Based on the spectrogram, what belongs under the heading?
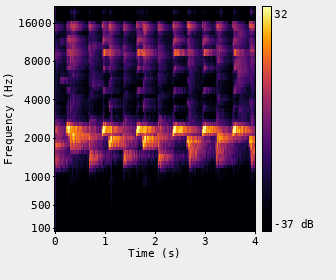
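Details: Sooty-headed bulbul in morning song, its voice loud and close: rapid repeated whistled phrases, a sharp high note falling into a lower bubbling tone, about every third of a second.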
